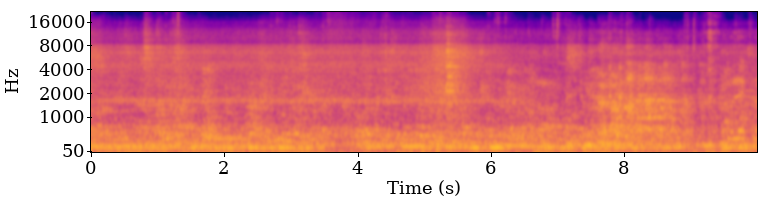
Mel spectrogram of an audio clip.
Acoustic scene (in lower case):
crowded indoor space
